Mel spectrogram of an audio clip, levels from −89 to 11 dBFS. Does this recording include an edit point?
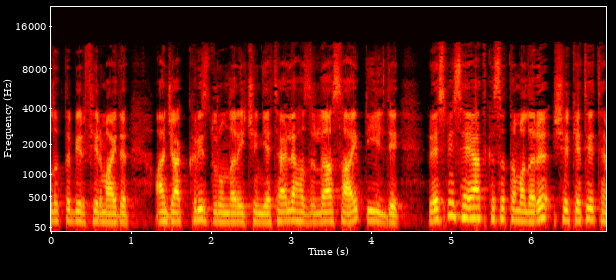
no; 0 cuts

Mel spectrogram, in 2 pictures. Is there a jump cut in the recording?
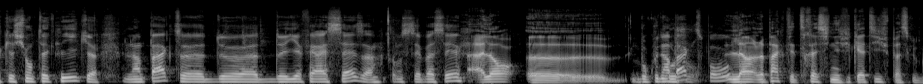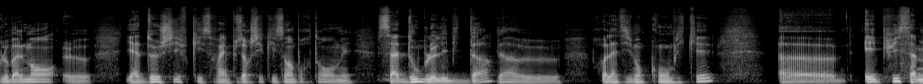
yes; 2 cuts; at 1.2 s, 14.2 s

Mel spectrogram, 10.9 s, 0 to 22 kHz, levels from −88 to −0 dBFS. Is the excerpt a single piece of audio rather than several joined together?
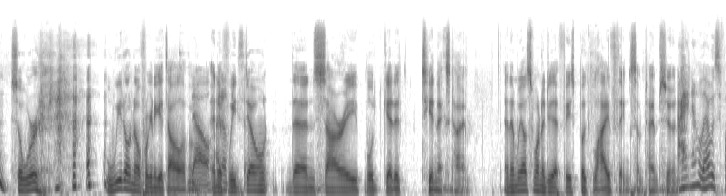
yes; 0 cuts

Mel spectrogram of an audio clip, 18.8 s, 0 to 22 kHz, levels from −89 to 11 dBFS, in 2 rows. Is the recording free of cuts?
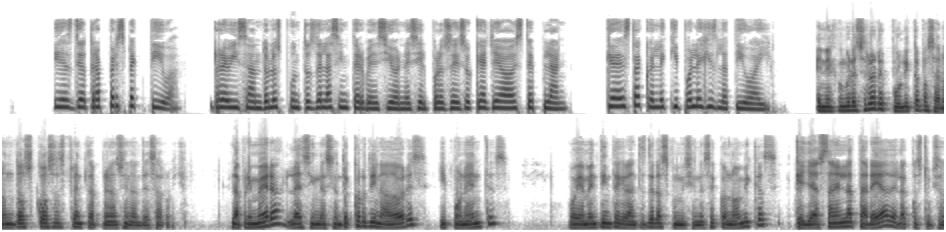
yes; 0 cuts

